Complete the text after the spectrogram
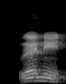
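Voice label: "granit", Malay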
